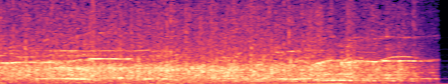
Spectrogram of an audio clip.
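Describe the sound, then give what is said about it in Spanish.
The audience gives dense, sustained applause for musician Gustavo Santolalla. It holds at an even loudness before tapering off at the very end. “fuerte aplauso para Gustavo Santolalla, que tiene mucho que ver con esto.”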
